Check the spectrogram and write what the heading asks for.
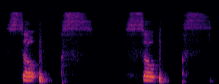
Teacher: glottalized P, it's going to be kind of like a popping sound.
